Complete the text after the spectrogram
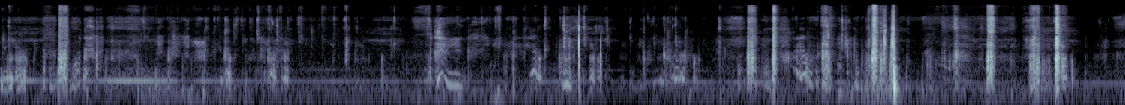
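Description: A cat's tongue and teeth click against a metal bowl.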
